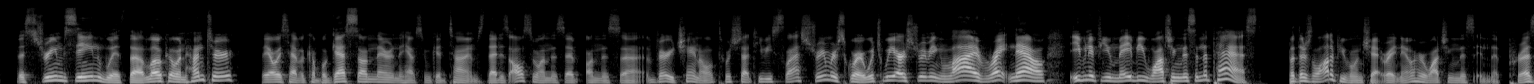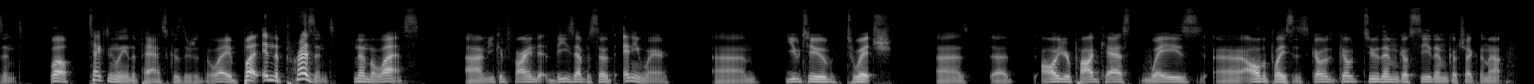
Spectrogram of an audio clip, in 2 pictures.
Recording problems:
none

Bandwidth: 14.5 kHz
